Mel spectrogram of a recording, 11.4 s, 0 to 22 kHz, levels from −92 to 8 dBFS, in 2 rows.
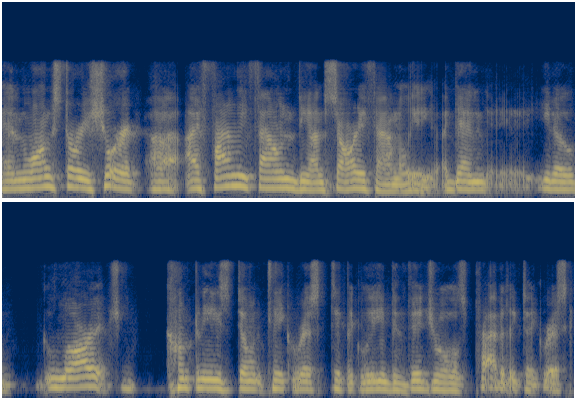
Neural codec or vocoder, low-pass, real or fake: codec, 16 kHz, 2 kbps, FreqCodec, smaller model; 7.2 kHz; fake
